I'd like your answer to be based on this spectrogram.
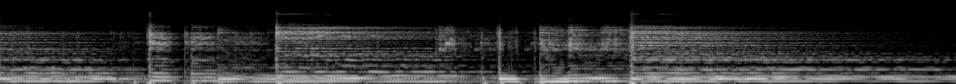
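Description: Clean electric guitar chords are strummed with a shimmering chorus effect through a Line 6 Helix, an 80s-style rhythm tone, several strikes ringing out and sustaining, played alone.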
